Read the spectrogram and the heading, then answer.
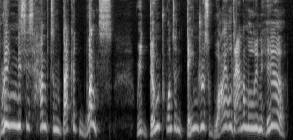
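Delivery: shrill, very high-pitched, loud shrieking scream. Seeing a wolf appear, an aunt turns on her nephew: screaming. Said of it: "she screamed".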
